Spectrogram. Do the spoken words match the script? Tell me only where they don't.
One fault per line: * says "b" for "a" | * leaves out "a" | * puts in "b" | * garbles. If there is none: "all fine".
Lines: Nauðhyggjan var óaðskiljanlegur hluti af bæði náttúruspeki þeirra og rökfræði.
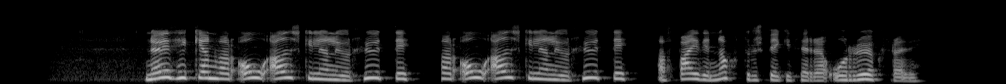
* puts in "var óaðskiljanlegur hluti"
